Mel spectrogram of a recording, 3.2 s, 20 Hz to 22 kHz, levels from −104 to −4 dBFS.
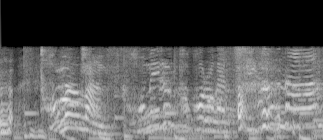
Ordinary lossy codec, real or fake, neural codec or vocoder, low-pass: none; real; none; 5.4 kHz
